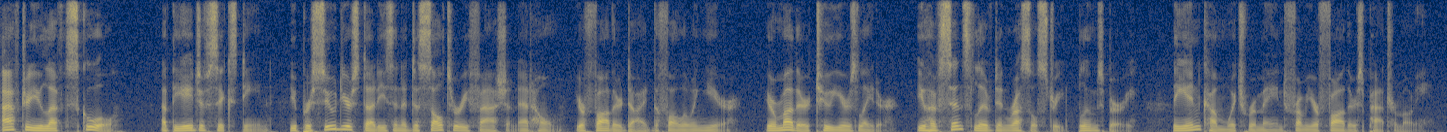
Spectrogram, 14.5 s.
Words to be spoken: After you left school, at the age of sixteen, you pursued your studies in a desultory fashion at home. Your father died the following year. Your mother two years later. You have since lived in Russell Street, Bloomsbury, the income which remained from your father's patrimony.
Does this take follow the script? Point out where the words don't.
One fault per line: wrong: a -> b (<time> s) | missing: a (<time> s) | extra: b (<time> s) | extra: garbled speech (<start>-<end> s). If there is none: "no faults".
no faults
